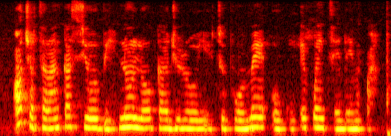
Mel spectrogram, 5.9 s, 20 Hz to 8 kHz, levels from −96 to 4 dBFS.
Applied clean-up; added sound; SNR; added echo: none; none; none; none.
